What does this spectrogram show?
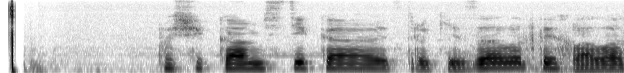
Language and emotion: Russian, positive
